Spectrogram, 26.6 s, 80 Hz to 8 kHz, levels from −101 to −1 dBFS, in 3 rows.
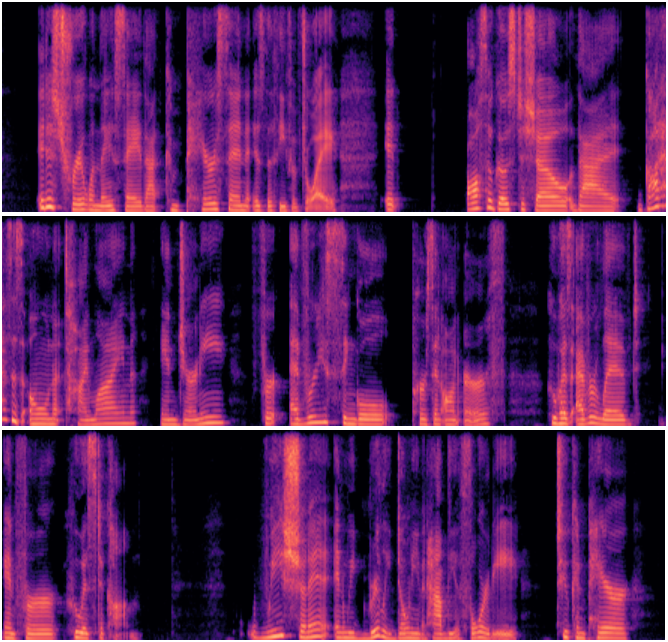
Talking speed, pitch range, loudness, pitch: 120 wpm, 170-205 Hz, -27 LUFS, 185 Hz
